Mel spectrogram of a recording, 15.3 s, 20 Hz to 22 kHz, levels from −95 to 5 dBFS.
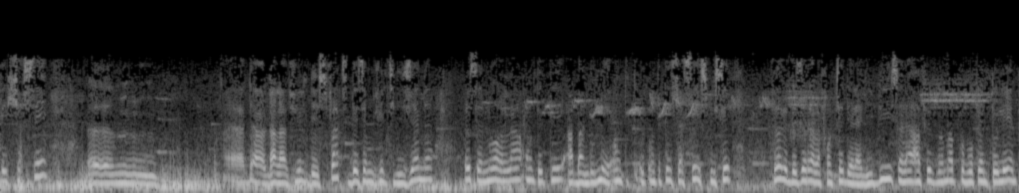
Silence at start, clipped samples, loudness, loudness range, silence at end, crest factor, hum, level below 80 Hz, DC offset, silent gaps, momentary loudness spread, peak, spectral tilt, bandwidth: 0 s; under 0.1%; -26 LUFS; 2 LU; 0 s; 12 dB; none; -40 dBFS; under 0.1%; none; 5 LU; -12 dBFS; -7.5 dB/octave; 8.2 kHz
